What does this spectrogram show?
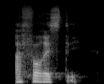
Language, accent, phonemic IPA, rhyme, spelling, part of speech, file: French, France, /a.fɔ.ʁɛs.te/, -e, afforesté, verb, LL-Q150 (fra)-afforesté.wav
- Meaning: past participle of afforester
